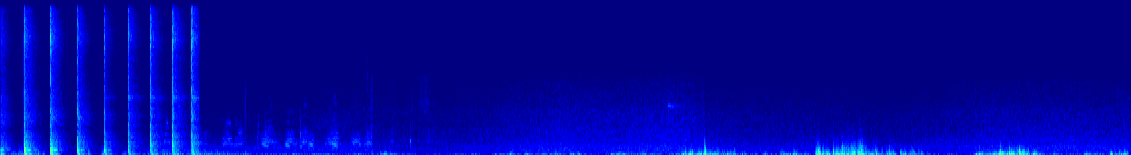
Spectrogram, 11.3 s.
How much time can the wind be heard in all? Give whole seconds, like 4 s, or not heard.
11 s.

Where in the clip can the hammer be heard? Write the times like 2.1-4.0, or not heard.
0.0-2.0.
